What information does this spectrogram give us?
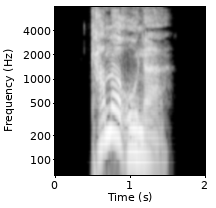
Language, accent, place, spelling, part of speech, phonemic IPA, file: German, Germany, Berlin, Kameruner, noun, /ˈkaməʁuːnɐ/, De-Kameruner.ogg
- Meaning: 1. Cameroonian (male or of unspecified gender) (person from Cameroon or of Cameroonian descent) 2. A doughnut-like pastry having an oblong or figure-eight shape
